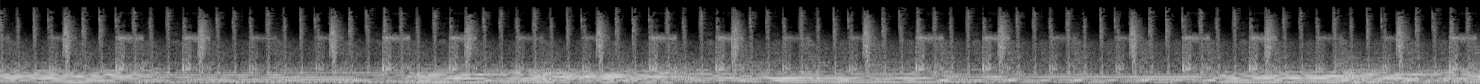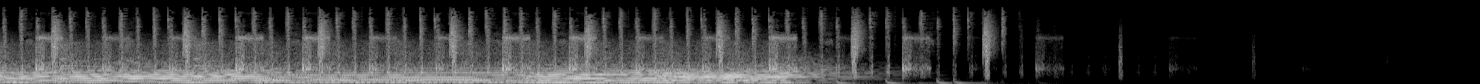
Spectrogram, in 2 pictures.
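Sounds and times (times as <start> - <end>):
creepy killer tension suspense music: 0.0 - 23.6.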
